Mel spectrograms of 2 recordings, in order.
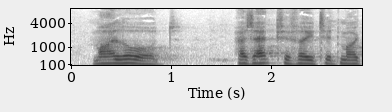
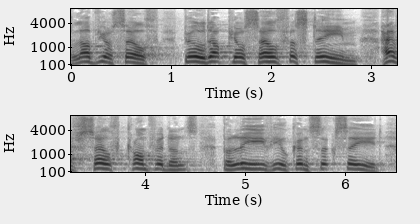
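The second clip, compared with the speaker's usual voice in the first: the world's voice; 5 semitones higher, 6 dB louder than usual. Retold or imitated. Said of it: "It's the world that says".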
